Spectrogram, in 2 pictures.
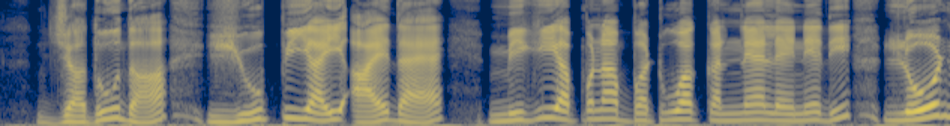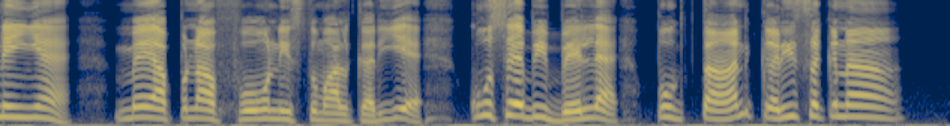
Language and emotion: Dogri, happy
